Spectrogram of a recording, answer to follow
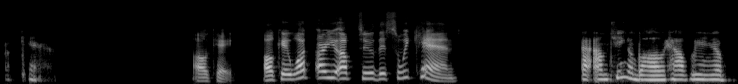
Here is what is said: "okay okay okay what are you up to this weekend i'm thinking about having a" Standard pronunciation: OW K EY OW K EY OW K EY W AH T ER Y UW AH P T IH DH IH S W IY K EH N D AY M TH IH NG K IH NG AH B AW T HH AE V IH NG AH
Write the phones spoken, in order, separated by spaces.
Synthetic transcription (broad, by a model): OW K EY OW K EY OW K EY W AH T ER Y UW AH P T IH DH IH S W IY K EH N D AY M T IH K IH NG AH B AW T HH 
